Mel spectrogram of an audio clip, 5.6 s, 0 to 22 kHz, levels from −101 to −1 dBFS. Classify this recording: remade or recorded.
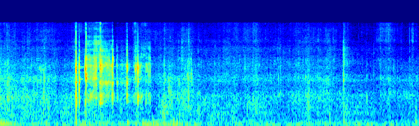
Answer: recorded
